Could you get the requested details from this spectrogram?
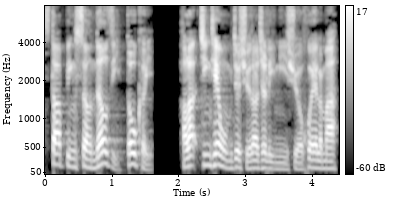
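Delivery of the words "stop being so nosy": normal talking voice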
